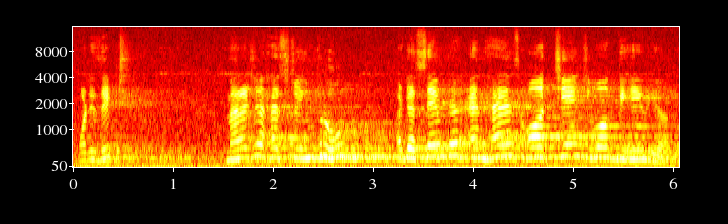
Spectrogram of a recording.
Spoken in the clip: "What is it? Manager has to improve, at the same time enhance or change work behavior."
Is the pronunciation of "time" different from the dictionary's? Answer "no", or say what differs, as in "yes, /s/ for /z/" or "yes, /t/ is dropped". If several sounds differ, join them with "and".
yes, /m/ is dropped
